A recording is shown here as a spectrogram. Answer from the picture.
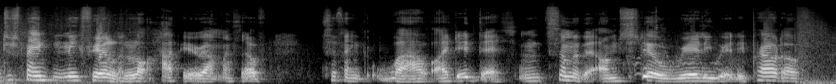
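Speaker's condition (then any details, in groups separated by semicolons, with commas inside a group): Cerebral palsy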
